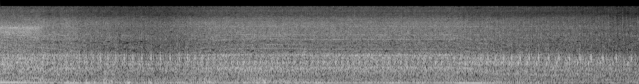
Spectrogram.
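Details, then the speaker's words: PT Cruiser GT, started the morning after a two-hour drive: loud harsh clacking about four per second over rough idle, diesel-like; valve stuck open from a sheared cam pin. "i know what you're thinking that sounds horrible it does"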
